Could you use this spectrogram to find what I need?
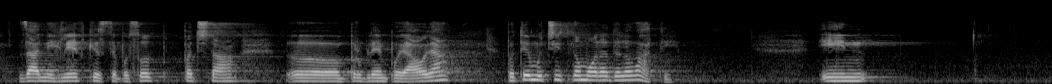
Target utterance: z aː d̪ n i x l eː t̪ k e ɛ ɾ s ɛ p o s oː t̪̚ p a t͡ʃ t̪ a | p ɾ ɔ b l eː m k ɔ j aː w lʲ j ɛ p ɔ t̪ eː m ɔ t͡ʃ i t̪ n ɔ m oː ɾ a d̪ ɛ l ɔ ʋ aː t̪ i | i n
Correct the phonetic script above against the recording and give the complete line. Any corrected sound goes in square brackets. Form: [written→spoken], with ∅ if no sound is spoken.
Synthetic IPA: z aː d̪ n i x l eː t̪ k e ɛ ɾ s ɛ p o s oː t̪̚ p a t͡ʃ t̪ a | p ɾ ɔ b l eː m [k→p] ɔ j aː w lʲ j [ɛ→a] p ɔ t̪ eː m ɔ t͡ʃ i t̪ n ɔ m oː ɾ a d̪ ɛ l ɔ ʋ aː t̪ i | i n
